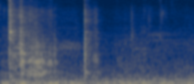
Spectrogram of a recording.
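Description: A spoon scrapes and clinks against a pan while paneer masala is stirred, with a few sharp metallic knocks early on, then quieter faint scraping.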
